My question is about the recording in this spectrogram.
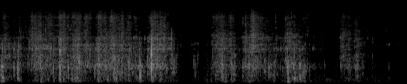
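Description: Paper name slips rustling and crinkling as a hand rummages through them in a small hat to draw one, in an irregular run of rustles that thins out near the end.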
